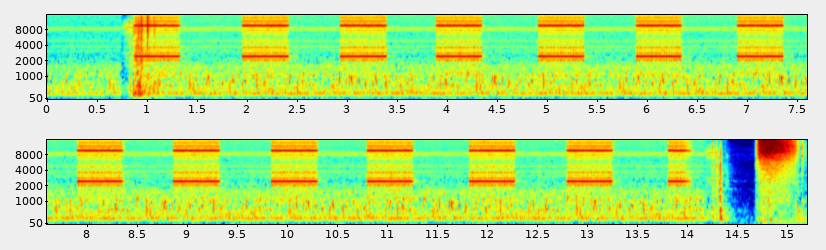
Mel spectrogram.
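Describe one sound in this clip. Liquid drains and bubbles steadily in a machine.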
